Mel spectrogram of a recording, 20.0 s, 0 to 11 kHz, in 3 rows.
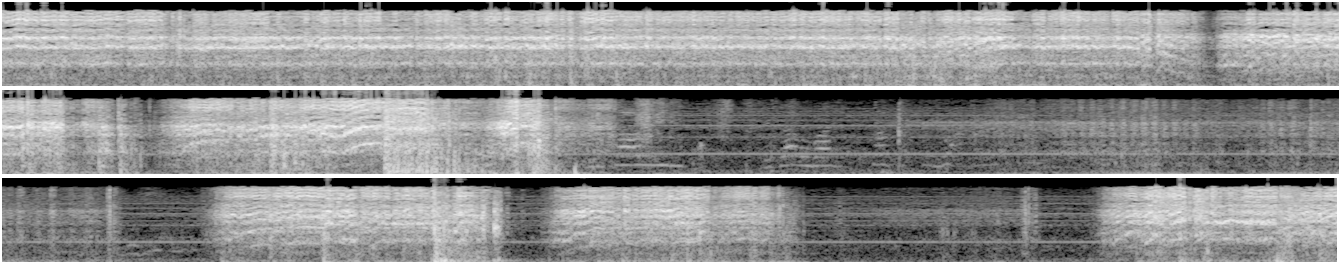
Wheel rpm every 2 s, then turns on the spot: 230, 230, 170, 140, 90, 10, 20, 130, 90, 130.
4-6 12-14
